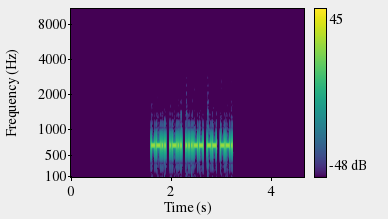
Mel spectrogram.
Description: Morse code, heard as a keyed tone, about 46 wpm, 700 Hz. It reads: ZL3MG
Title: DXCC-100 Call Signs - 5 Characters - Repeated 2x - 45wpm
